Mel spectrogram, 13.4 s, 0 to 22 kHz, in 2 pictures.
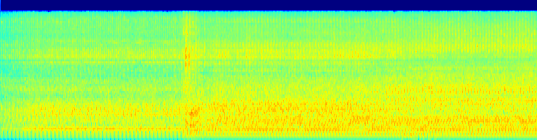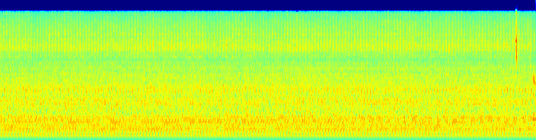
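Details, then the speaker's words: MTD push mower, Tecumseh engine, after the too-thick SV150 foam filter starving it of air was thinned out; a proper Tecumseh filter will be ordered. A steady even drone after a short speed change, with no misses or surging; it runs smoothly. "they don't run too bad now so i'll order up a new air filter for a proper tecumseh one and uh that'd be good to go so i'm quite happy with that"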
